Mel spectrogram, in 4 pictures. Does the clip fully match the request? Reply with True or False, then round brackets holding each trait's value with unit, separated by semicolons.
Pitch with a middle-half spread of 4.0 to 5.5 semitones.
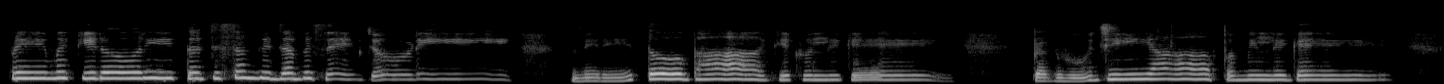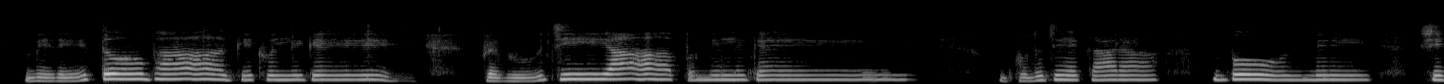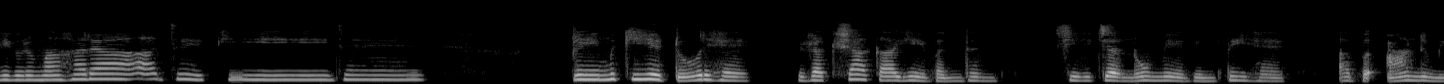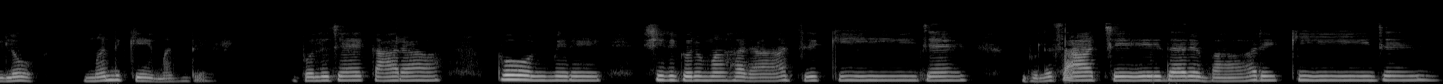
False (3.6 semitones)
